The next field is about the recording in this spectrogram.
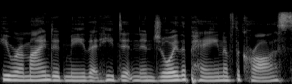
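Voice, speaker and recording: A woman's plain, everyday voice with an American accent, fairly low in pitch, at a moderate pace. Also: quiet background. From US South, Athens, Georgia. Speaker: church member sharing testimony. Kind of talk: testimony. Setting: stage with audience.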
